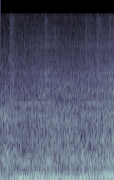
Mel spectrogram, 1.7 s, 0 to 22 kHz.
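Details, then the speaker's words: Proton X50 1.5 TGDi three-cylinder engine briefly revved from idle; smooth low note rising freely with no roughness, knock or rattle, and near-zero cabin vibration. "yeah there you go and even as you wrap the engine in idle that is pretty much zero vibration throughout the car"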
